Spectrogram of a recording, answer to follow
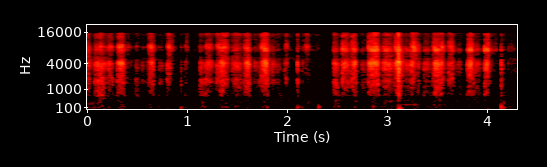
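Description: Felt-tip marker writing a word on paper: faint, quick scratchy strokes as the letters are drawn.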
